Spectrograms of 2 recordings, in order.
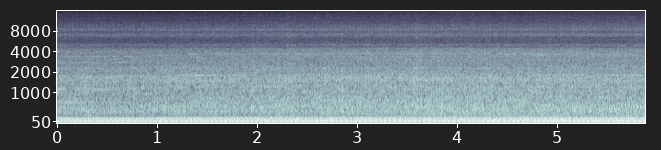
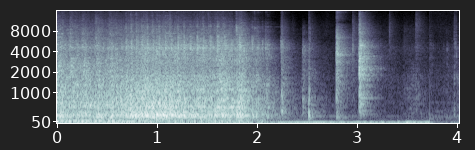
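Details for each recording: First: Kubota BX diesel tractor after fixing cold-weather fuel starvation (suspected gelled fuel): low, steady diesel rumble with an even beat under light load, no stumbling or surging; runs smoothly. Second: Kubota BX diesel tractor in severe cold: loud rough diesel clatter cuts out after two seconds, leaving scattered clicks as it dies; fuel starvation, no fuel reaching injector pump, owner suspects gelled or iced fuel.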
